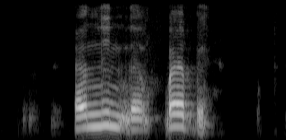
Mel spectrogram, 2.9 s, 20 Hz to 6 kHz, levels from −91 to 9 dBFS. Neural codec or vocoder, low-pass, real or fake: codec, 16 kHz, 4 kbps, FunCodec, trained on LibriTTS, 50 frames a second; 5.4 kHz; fake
